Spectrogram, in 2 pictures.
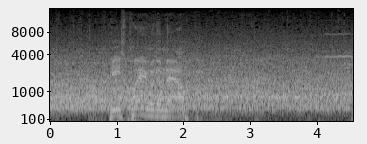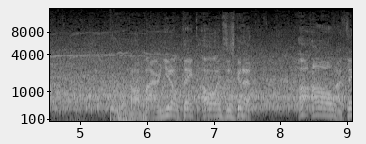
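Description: A large crowd cheers and roars steadily in an echoing arena.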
